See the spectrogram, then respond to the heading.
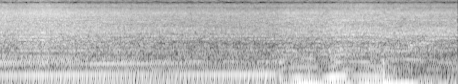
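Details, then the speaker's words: Honda CR-V after broken exhaust manifold bolt replaced and rusted muffler pipe welded: smooth quiet idle with one brief rev blip, no ticking, rattles or exhaust puffing; exhaust sealed and healthy. "well let's uh start this up and see if it's nice and quiet now that sounds much better"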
